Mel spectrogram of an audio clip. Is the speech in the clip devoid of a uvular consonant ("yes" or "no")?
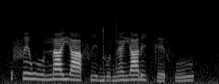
yes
